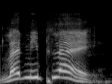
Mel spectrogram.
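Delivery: very high, loud, slow mimicry; hammed-up high-pitched quote; mock goalie impression. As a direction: drag it out as a comic high plea. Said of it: "Remember that, dude?".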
